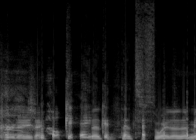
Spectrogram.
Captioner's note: chuckles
